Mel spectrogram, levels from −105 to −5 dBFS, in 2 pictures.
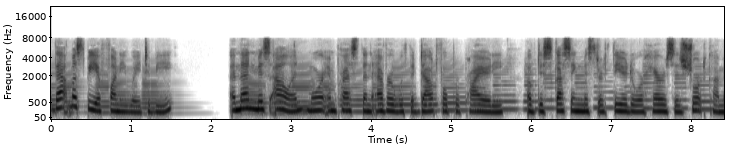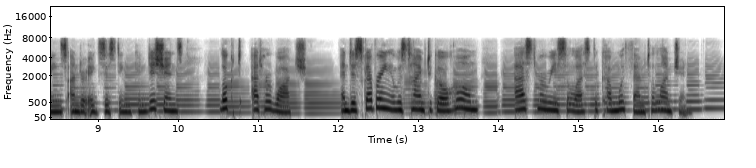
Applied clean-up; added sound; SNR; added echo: neural mask model RNNoise.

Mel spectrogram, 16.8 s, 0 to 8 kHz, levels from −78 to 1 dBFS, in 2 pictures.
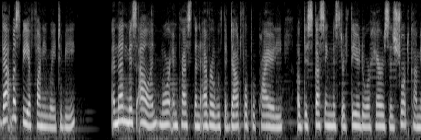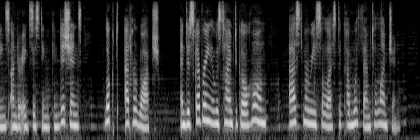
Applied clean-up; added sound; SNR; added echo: neural separator model SepFormer DNS4.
